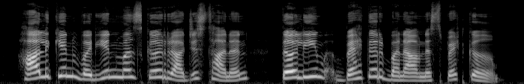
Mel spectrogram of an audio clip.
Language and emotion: Kashmiri, neutral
